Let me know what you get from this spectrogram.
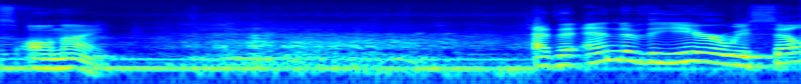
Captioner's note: audience laughs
